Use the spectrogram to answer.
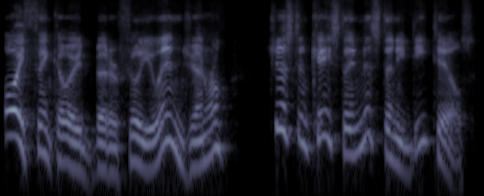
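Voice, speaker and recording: A man's voice: fairly high pitch, huge pitch swings, normal speed, husky, heavily acted. Man playing a blustering, swooping folksy windbag. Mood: self-important. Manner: folksy, bumbling, boastful. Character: blustering, long-winded, self-important husband, a tall-tale teller. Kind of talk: old-time radio comedy acting. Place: at home on a video call.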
